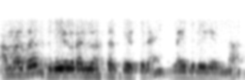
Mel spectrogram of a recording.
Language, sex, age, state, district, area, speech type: Tamil, male, 18-30, Tamil Nadu, Pudukkottai, rural, conversation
